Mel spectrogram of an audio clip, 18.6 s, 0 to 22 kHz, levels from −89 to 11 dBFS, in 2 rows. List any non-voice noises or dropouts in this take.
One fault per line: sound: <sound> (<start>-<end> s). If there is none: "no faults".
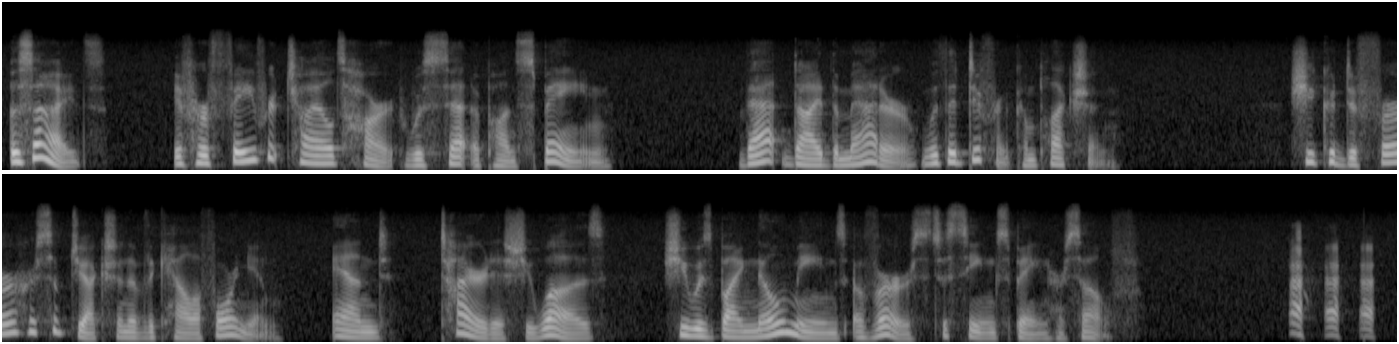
sound: laugh (17.9-18.5 s)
